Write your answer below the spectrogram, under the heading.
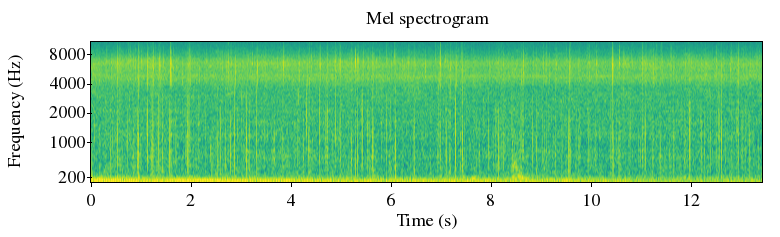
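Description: Forest ambience: a steady high-pitched hiss with many scattered crackling clicks and a low hum underneath.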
